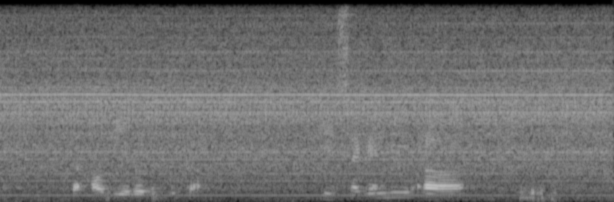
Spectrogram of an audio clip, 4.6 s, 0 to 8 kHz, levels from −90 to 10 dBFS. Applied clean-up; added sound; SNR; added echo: none; Tools; -5 dB; none.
